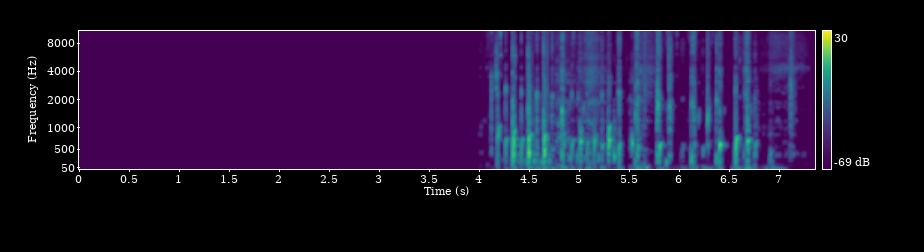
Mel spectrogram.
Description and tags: Quick flopping of a tongue outside a mouth. Done to make a scary effect in a nightmare where someone's starting to have white eyes and moves its tongue incontrollably.
Recording by Víctor González.
clapping, rapid, Tongue, flicker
